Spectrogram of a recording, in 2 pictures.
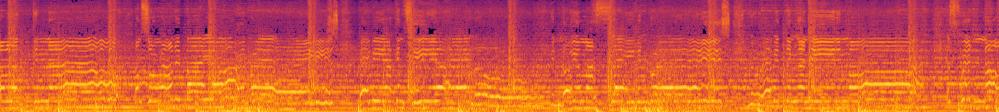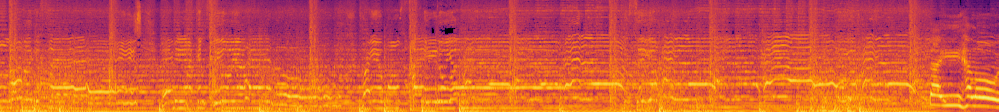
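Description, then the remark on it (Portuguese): A pop ballad plays loudly and continuously, with a sung vocal melody over full instrumental backing and no talking on top. “É uma super canção pop maravilhosa, uma balada maravilhosa.”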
